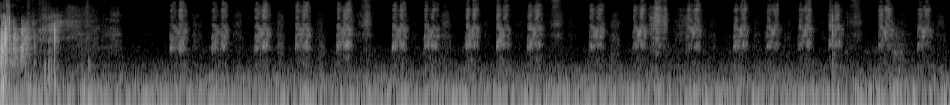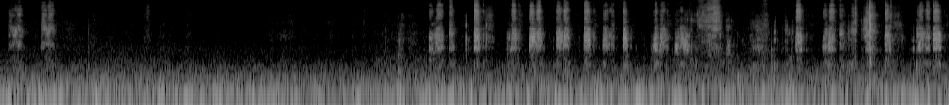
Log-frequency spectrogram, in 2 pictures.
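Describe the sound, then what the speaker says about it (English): Pencil scratching across paper in a steady run of short, rhythmic strokes while a picture is drawn and a math equation written, close and fairly quiet, with a few brief pauses and no talking. "Okay, so I drew my picture and I wrote my equation and I filled in my answer."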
